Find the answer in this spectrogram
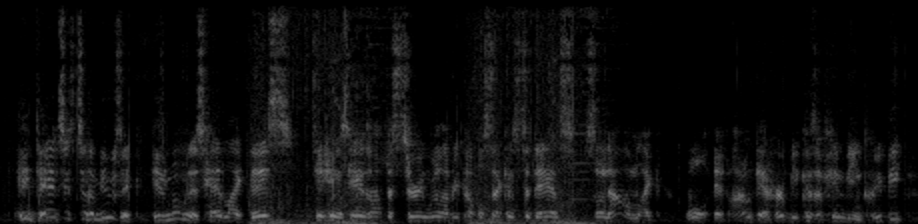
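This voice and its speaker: Over music in the background, a man with an extremely high voice projects loudly in an animated tone, talking very fast with very wide pitch swings. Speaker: content creator. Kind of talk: storytelling.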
